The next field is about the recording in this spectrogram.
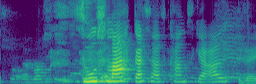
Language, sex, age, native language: Icelandic, female, 7, German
